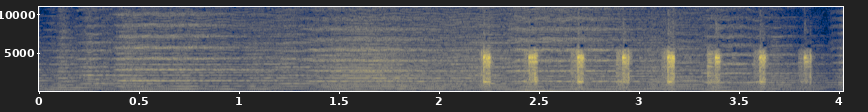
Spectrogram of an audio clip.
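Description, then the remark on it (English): A clock ticks steadily, about eight crisp, evenly spaced ticks in the second half, heard over a soft sustained musical backdrop. No one speaks. “It is nearly 12 o'clock.”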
